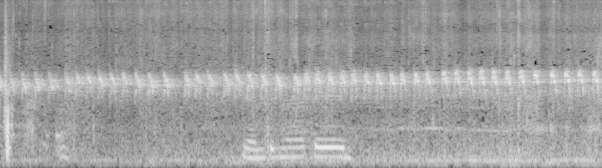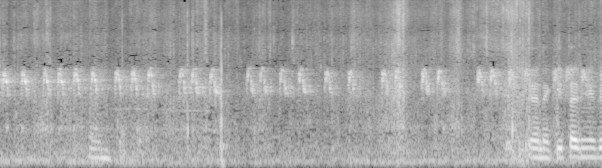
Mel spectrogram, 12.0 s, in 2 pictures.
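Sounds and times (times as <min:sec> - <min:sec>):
songbird alarm chirping: 0:00.0 - 0:12.0.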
